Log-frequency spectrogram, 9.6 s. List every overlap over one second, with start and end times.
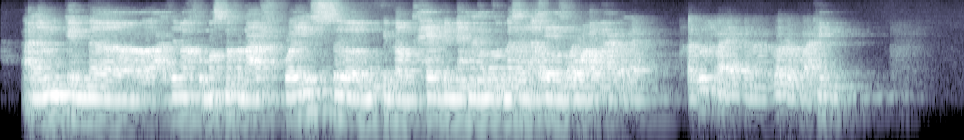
4.8-6.2

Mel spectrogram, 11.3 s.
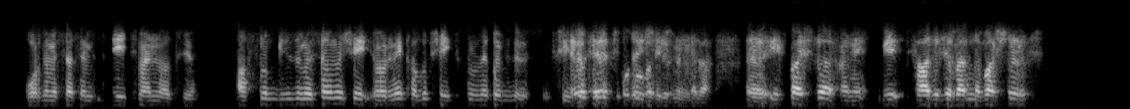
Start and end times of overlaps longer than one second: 5.7-7.0

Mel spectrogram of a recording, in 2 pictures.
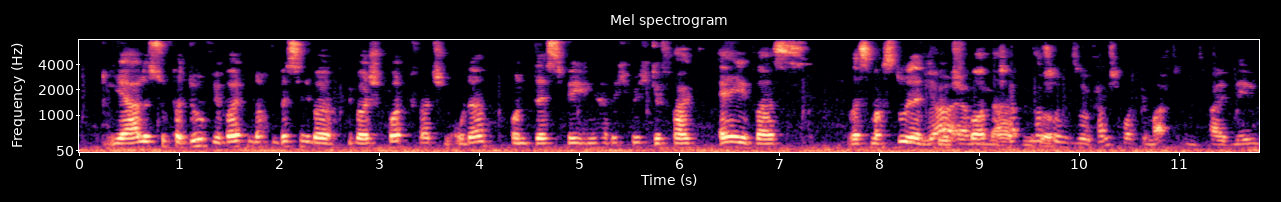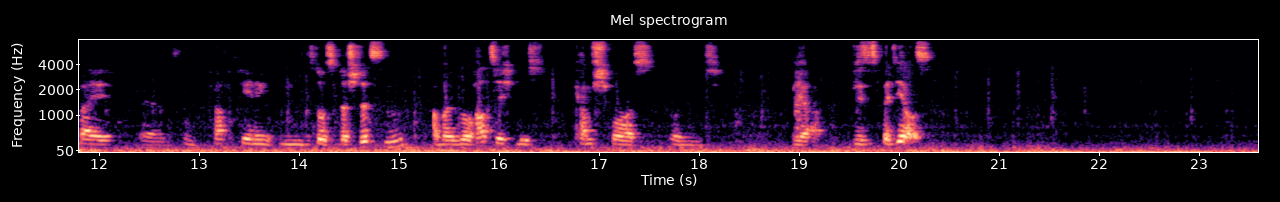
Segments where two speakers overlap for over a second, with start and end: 8.4-9.8

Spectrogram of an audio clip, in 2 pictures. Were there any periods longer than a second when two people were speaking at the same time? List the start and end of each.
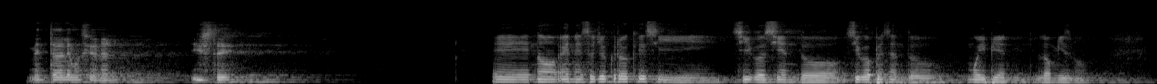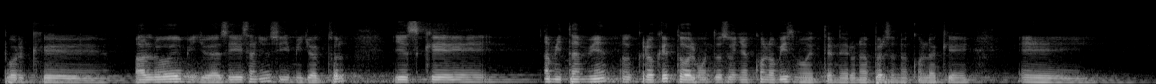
none

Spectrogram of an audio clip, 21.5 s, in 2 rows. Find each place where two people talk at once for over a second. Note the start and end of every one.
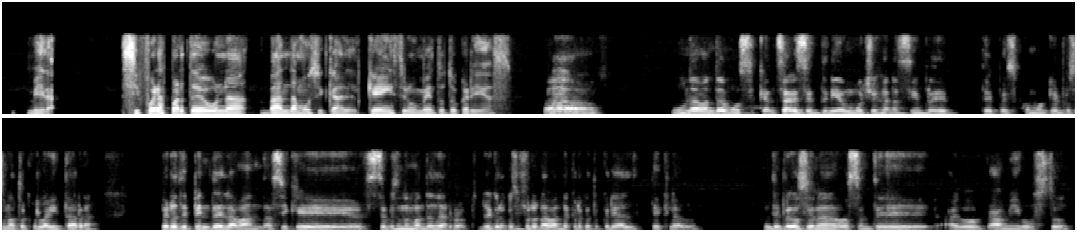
none

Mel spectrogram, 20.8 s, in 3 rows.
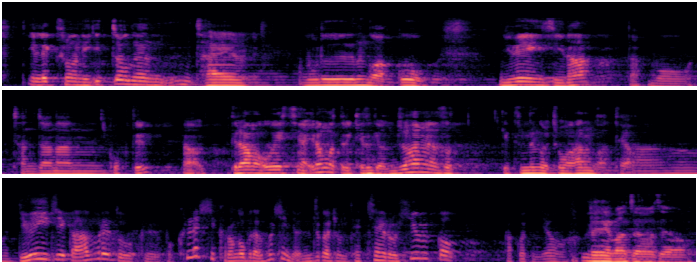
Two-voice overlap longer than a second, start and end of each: none

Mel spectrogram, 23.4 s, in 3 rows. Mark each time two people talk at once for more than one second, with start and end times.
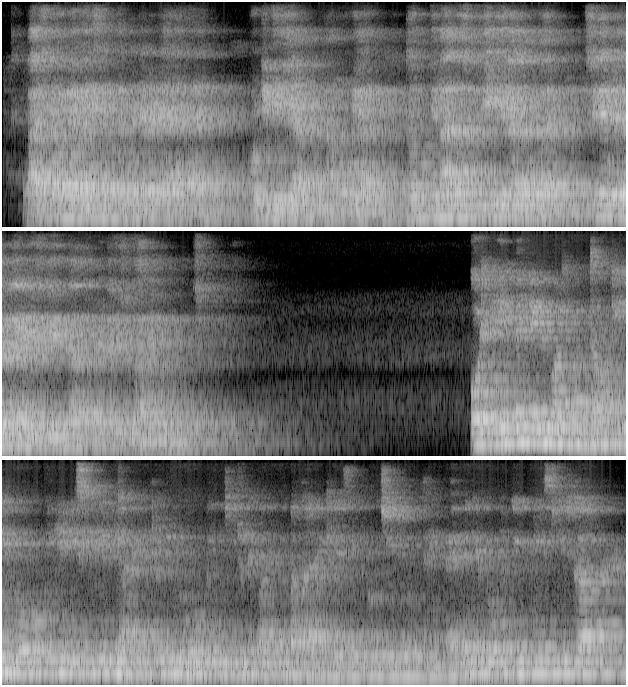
none

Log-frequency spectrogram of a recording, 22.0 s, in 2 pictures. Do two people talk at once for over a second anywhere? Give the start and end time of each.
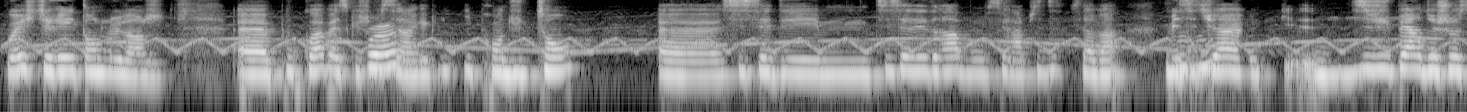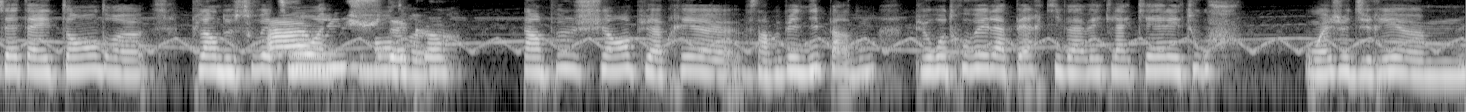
13.0-14.2

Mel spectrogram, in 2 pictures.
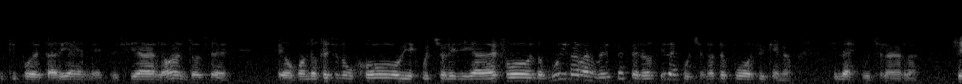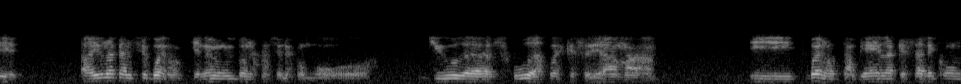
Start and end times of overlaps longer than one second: none

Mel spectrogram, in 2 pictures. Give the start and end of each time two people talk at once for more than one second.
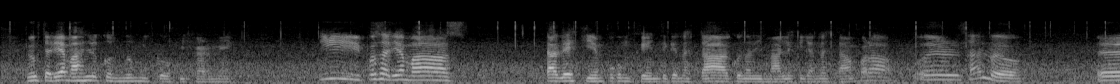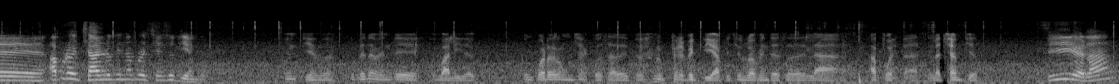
none

